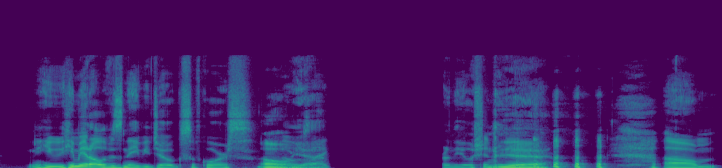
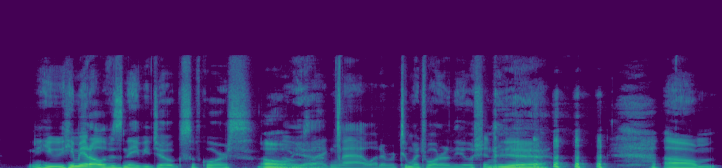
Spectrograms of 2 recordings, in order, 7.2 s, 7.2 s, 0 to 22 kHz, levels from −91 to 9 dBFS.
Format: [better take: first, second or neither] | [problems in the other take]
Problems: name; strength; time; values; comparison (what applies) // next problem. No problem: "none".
second | audio cutting out; at 3.5 s for 1 s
